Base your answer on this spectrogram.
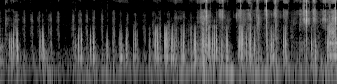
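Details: Guinea pig kept as a pet, its breathing crackling and rattling as a sign of respiratory illness: sparse soft clicks at first, then denser, sharper crackling bursts roughly every half second.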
